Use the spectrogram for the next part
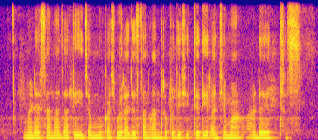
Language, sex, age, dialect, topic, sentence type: Marathi, male, 18-24, Northern Konkan, agriculture, statement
